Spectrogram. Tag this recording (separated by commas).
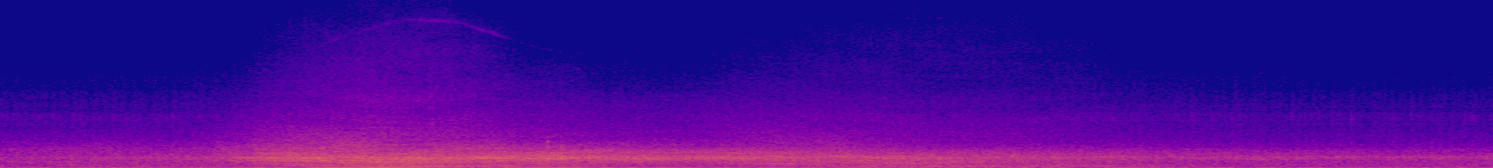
Motor vehicle (road), Traffic noise, Vehicle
